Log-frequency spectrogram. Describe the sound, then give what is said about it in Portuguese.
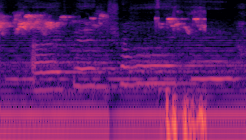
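Small birds chirp and twitter in quick, high-pitched bursts over a steady tonal background, with a few soft low thumps near the end. “Eu gostei muito desse sonho dos passarinhos aí fazendo.”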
